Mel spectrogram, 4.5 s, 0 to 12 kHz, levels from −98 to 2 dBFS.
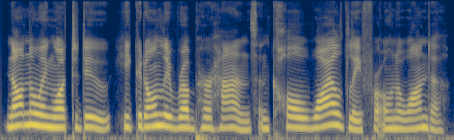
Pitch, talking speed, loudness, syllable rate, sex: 210 Hz, 210 wpm, -16 LUFS, 5.0 syllables/s, female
